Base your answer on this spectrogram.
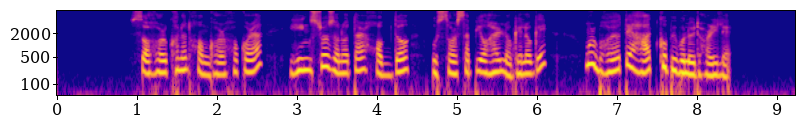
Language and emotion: Assamese, fearful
